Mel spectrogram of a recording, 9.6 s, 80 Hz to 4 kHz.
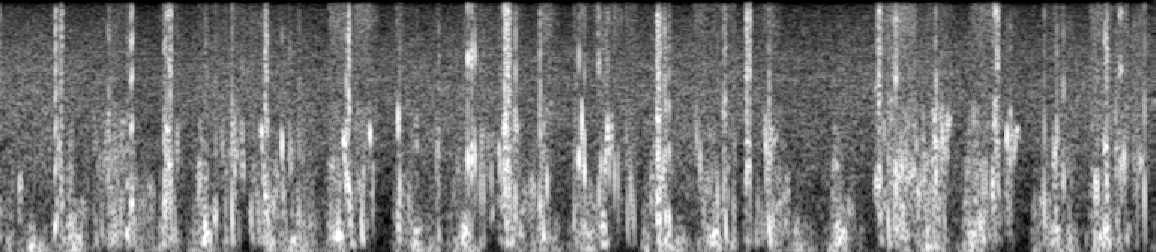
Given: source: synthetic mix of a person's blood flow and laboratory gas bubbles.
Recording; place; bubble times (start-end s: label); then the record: Doppler ultrasound of blood flow; precordium
0.00-0.07 s: bubbles
0.45-0.59 s: bubbles
0.79-1.19 s: bubbles
1.34-1.54 s: bubbles
1.62-2.32 s: bubbles
2.34-2.68 s: bubbles
2.76-3.17 s: bubbles
3.30-3.52 s: bubbles
3.65-3.72 s: bubbles
3.88-4.40 s: bubbles
4.44-4.69 s: bubbles
4.79-5.34 s: bubbles
5.46-5.64 s: bubbles
5.79-6.17 s: bubbles
6.21-6.55 s: bubbles
7.29-7.96 s: bubbles
8.10-8.53 s: bubbles
8.69-8.97 s: bubbles
9.11-9.60 s: bubbles
From the record:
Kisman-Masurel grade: 343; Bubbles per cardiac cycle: rolling drumbeat, 9 or more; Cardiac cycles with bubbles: 100%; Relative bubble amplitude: loud (0.450 to 0.775); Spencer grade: 3 (all of the cardiac periods contain showers or single bubble signals, but not dominating or overriding the cardiac motion signals); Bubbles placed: anywhere in the cardiac cycle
